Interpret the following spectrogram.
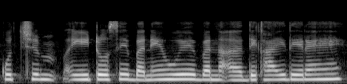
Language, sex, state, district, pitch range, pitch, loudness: Hindi, female, Madhya Pradesh, Bhopal, 215-235 Hz, 225 Hz, -14 LUFS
